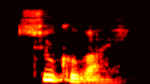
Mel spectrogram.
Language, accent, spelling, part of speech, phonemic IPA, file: English, Southern England, tsukubai, noun, /ˈ(t)suːkuːˌbaɪ/, LL-Q1860 (eng)-tsukubai.wav
- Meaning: A small basin, usually of stone, used for ritual ablution in Japanese Buddhist temples and before the tea ceremony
